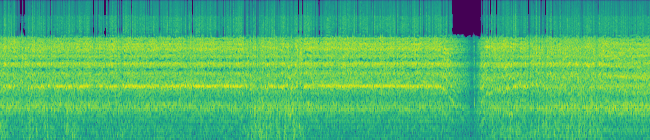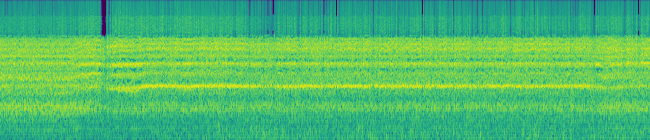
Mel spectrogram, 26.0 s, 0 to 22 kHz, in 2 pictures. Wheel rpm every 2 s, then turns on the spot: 230, 230, 230, 230, 150, 220, 220, 220, 230, 230, 230, 230, 230.
none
